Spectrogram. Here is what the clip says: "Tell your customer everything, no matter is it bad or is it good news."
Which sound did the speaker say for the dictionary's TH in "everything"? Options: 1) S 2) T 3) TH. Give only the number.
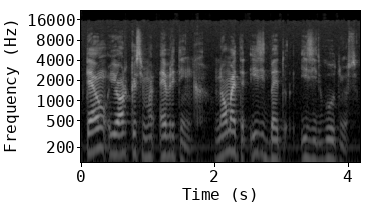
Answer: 2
